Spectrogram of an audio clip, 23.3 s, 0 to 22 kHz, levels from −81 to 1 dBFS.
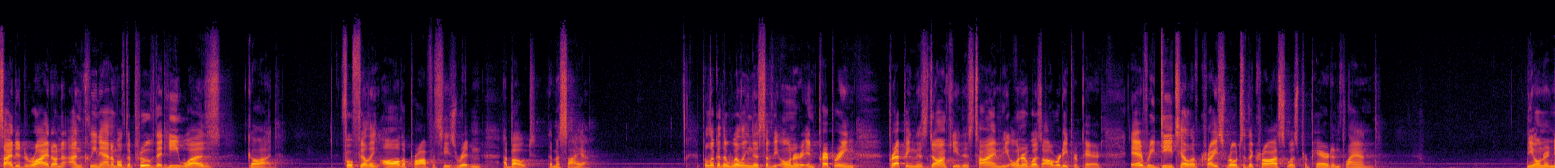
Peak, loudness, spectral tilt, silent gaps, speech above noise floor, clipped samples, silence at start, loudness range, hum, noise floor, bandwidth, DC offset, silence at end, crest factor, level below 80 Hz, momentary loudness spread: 0 dBFS; -18 LUFS; -4 dB/octave; none; 34 dB; under 0.1%; 0 s; 7 LU; none; -52 dBFS; 19 kHz; under 0.1%; 0 s; 20 dB; -60 dBFS; 13 LU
